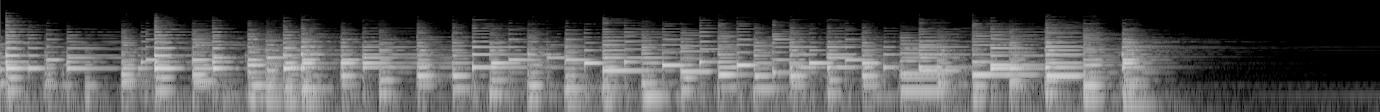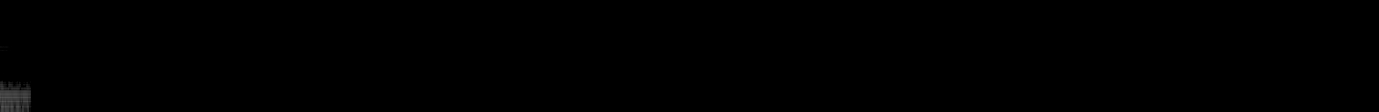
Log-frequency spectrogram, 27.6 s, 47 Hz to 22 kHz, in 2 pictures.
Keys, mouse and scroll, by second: 1.5-2.0 scroll, 2.2 click, 2.8 scroll, 3.7 middle click, 3.9-4.7 scroll, 5.4 click, 6.9 right click, 10.8 click, 14.3 click, 15.8-17.1 typing, 18.3 f, 19.9 click, 20.5-21.4 scroll, 22.9-23.7 scroll, 23.2 middle click.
